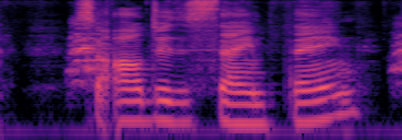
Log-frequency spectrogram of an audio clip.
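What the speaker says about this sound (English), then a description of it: "If you hear my dog barking, I apologize." A dog barks several times in quick yips and woofs at close range, mixed in with someone talking.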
